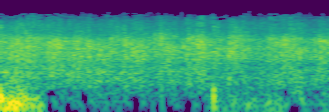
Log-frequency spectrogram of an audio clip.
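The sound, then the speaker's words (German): Sustained applause from a crowd for people called up to the stage, a steady dense wash of clapping holding at an even, loud level throughout with no voices standing out. “Gebt ihnen einen ganz großen Applaus.”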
